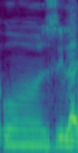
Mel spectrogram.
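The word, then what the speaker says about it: أُنزِلَ: Apabila ada nun sukun bertemu dengan huruf zai, ini cara membacanya adalah nunnya disamarkan kepada huruf zai, ya, unzila, unzila, sembari ditahan dengan 2 harakat bunyinya, dan ini kita kenal dengan bacaan ikhfa hakiki.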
